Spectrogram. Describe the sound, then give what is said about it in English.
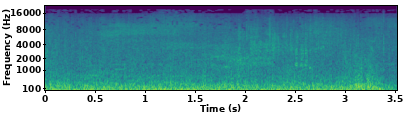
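A glowing creature explodes in a video game with a loud, dense roar of noise. The rumbling burst holds steady for several seconds, then eases slightly at the very end. “Whoa, he just exploded.”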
